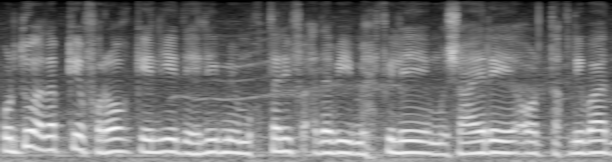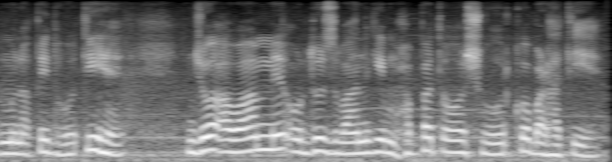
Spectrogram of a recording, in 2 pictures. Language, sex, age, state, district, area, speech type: Urdu, male, 18-30, Delhi, North West Delhi, urban, spontaneous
